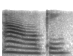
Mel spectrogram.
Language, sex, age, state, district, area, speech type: Tamil, female, 18-30, Tamil Nadu, Erode, rural, conversation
